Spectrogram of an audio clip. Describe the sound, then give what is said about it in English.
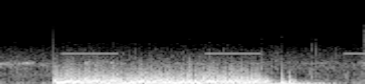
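A steady electronic proximity alarm tone from a phone app beeps three times in slow, evenly spaced pulses, with a heavy roaring rumble like wind or an engine swelling beneath the first two and then fading away. “Well, those are the proximity alarms I set up in my app.”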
